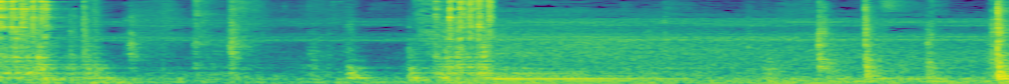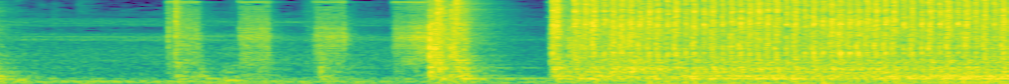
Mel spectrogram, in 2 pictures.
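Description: Ridgid cordless impact wrench hammering a suspension bolt tight under a Jeep Wrangler JK: a short burst a little after seven seconds in, then a loud, continuous rattling run of about two and a half seconds near the end. Before it, scattered clicks and knocks of tools on metal.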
